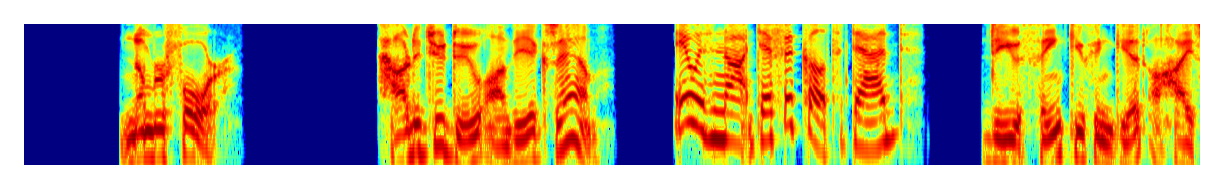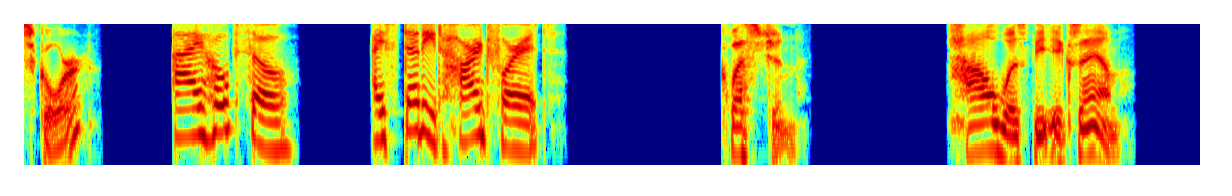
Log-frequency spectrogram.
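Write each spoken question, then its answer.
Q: How was the exam?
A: It was not difficult.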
